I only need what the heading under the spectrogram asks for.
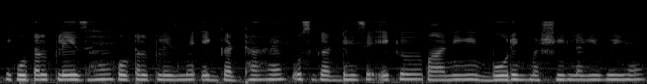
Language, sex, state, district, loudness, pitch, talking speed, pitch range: Hindi, female, Jharkhand, Sahebganj, -33 LUFS, 220 Hz, 185 wpm, 210-225 Hz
